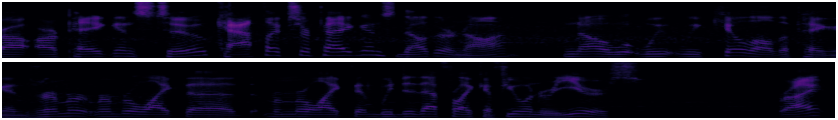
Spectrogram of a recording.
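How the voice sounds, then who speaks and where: A man's voice: medium pitch, a bit bright, a little hiss or hum. A man streamer reacting to a clip on a live stream, heated and profane, repeating himself as he rants.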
